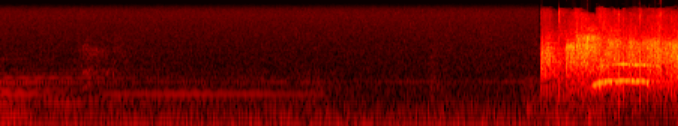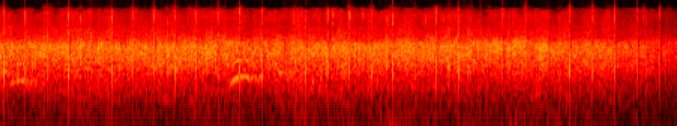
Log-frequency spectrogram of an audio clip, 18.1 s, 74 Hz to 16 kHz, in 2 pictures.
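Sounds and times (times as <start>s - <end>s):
audience applauding: 7.2s - 18.0s.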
